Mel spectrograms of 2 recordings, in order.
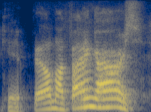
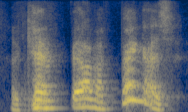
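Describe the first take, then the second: First: High, slow, strained whine from the cold; freezing cold whine. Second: High, strained whine with numb fingers; freezing cold whine. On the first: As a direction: whimper it out with numb fingers. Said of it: "Oh, it's so cold". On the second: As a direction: whine about the cold again. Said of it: "Using my sweatshirt". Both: Real, not acted.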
